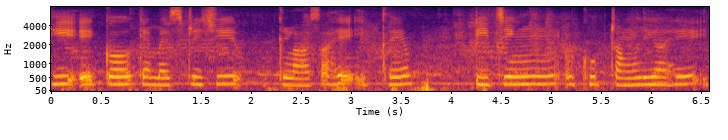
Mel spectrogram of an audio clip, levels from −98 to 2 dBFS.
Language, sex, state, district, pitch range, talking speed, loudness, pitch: Marathi, female, Maharashtra, Gondia, 260-275 Hz, 90 wpm, -16 LUFS, 270 Hz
